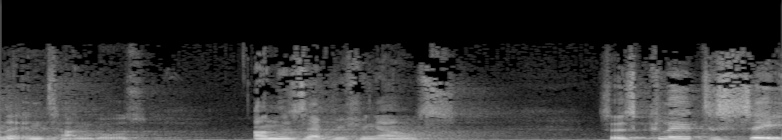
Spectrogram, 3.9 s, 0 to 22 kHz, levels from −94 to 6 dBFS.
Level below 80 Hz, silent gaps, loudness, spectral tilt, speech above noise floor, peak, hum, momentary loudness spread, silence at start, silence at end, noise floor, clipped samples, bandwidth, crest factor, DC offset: -50 dBFS; none; -22 LUFS; -4.5 dB/octave; 26 dB; -4 dBFS; none; 15 LU; 0 s; 0 s; -46 dBFS; under 0.1%; 15 kHz; 18 dB; under 0.1%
